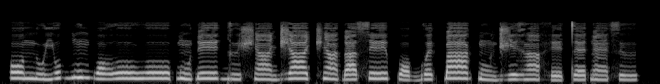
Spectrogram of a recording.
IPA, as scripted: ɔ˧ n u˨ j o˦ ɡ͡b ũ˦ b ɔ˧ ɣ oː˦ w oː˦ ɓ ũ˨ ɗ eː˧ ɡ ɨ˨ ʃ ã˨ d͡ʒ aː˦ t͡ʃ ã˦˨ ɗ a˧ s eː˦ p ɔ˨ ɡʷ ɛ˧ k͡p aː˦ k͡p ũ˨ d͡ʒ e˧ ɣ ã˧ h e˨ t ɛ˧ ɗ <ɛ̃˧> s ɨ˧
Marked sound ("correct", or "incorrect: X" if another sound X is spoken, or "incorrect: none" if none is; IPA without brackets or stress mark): correct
